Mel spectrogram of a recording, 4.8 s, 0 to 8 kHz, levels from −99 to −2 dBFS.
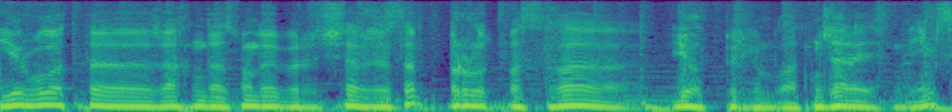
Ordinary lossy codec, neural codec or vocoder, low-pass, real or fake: none; none; none; real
